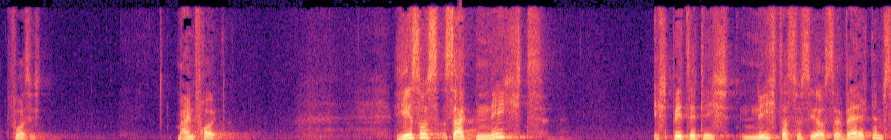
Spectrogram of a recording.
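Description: A middle-aged man preaching a sermon, emphatic and lively, talking straight to his congregation with self-mocking asides. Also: on the high side.

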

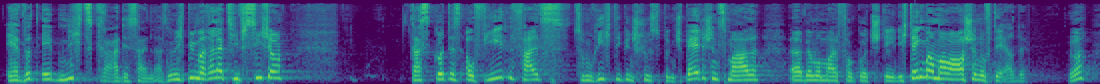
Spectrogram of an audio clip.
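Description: A woman preaches in a husky, slightly breathy voice at an ordinary pitch. She talks conversationally, often tossing questions back at her listeners. Her voice carries a long hall reverb. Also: expressive, fairly quick. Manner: conversational, frequent tag questions. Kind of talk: sermon.

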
